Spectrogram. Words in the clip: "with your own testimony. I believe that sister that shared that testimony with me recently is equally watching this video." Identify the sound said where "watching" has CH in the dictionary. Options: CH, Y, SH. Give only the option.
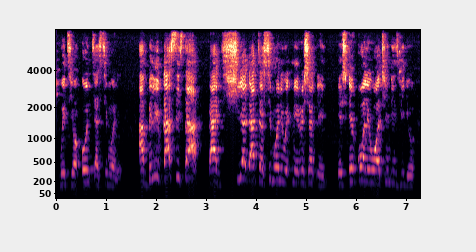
CH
